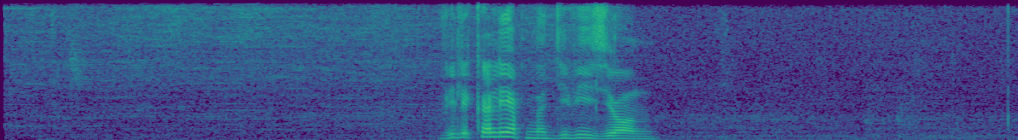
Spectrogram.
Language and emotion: Russian, positive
